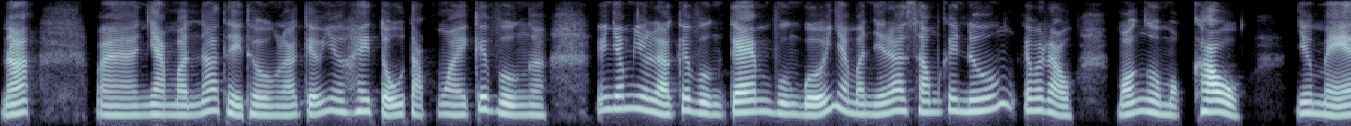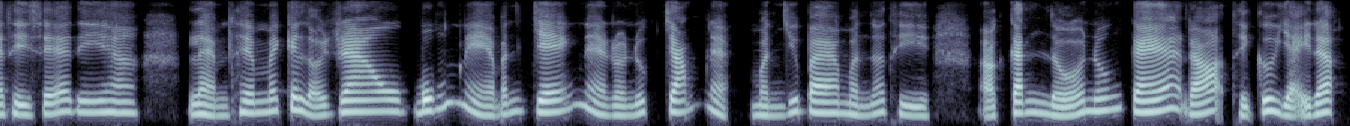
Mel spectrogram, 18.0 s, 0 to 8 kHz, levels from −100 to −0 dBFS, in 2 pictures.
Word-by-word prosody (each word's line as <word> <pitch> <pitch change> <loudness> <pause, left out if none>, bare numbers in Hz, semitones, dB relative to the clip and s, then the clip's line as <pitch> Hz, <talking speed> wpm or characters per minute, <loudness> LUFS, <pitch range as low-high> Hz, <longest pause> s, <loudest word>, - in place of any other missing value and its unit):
Đó. 195 +4 +5 0.5
Mà 175 -2 -1
nhà 185 +1 0
mình 180 +1 -2
á 250 +3 0
thì 205 -8 0
thường 175 -2 -1
là, 175 +1 -2
kiểu 190 0 0
như, 240 +2 -3
hay 240 +1 -1
tụ 180 -2 +1
tập 175 - -5
ngoài 185 -1 -3
cái 280 - 0
vườn 195 -7 0
à 180 -1 -4 0.3
cái 270 - -3
giống 285 +1 0
như 290 -2 0
là, 200 -6 +3
cái 255 +7 0
vườn 200 -4 0
cam, 230 +4 +4
vườn 200 -3 -1
bưởi 180 +5 +4
nhà 300 -6 -1
mình 195 -3 -2
vậy 195 +2 +1
đó. 250 +2 +2
Xong 230 -2 -2
cái 250 +2 -2
nướng, 245 +6 +1 0.2
cái 255 - 0
bắt 260 - +1
đầu 220 -8 +1 0.3
mỗi 190 +2 +2
người 230 -3 0
1 170 -3 -5
khâu, 235 -6 +6 0.4
như 215 0 0
mẹ 185 -2 +2
thì 185 -3 0
sẽ 200 +6 0
đi 225 -1 -2
ha, 220 -1 -1 0.3
làm 185 -3 0
thêm 220 +2 -1
mấy 240 +1 -2
cái 265 -2 +2
loại 170 -2 -1
rau, 235 0 +2
bún 240 +4 +4 0.2
nè, 195 - -1
bánh 215 +6 -5
tráng 230 +5 +2
nè, 220 - -2
rồi 170 -1 -3
nước 205 +6 -4
chấm 235 +5 +2
nè, 230 - -3
mình 170 -1 -4
với 230 - -1
ba 220 -2 +3
mình 185 -4 -4
á 210 - -3
thì, 170 -5 -3 0.3
ờ, - - -1
canh 215 -1 +2
lửa 170 +5 +2
nướng 255 +4 -2
cá. 245 +3 +4
Đó, 195 +1 +3
thì 170 - -3
cứ 240 0 +3
vậy 170 - +1
đó, 215 +4 +5
215 Hz, 255 wpm, -22 LUFS, 185-235 Hz, 0.5 s, khâu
